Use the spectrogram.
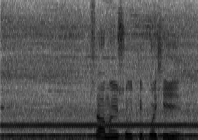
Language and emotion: Russian, neutral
